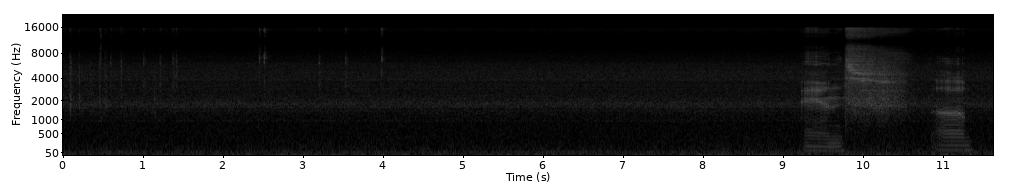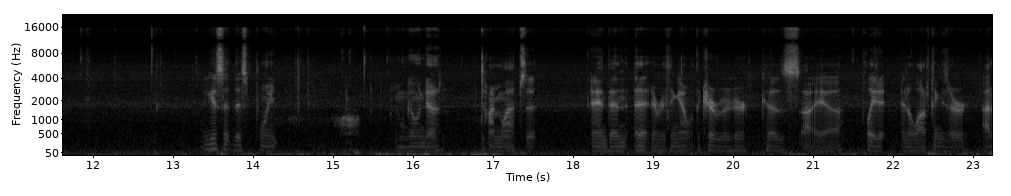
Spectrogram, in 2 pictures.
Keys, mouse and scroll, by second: 1.2 z, 15.3 ctrl+s.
